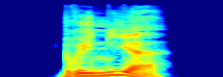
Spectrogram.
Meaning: 1. singular imperative of brünieren 2. first-person singular present of brünieren
- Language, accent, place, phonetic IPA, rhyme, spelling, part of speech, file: German, Germany, Berlin, [bʁyˈniːɐ̯], -iːɐ̯, brünier, verb, De-brünier.ogg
